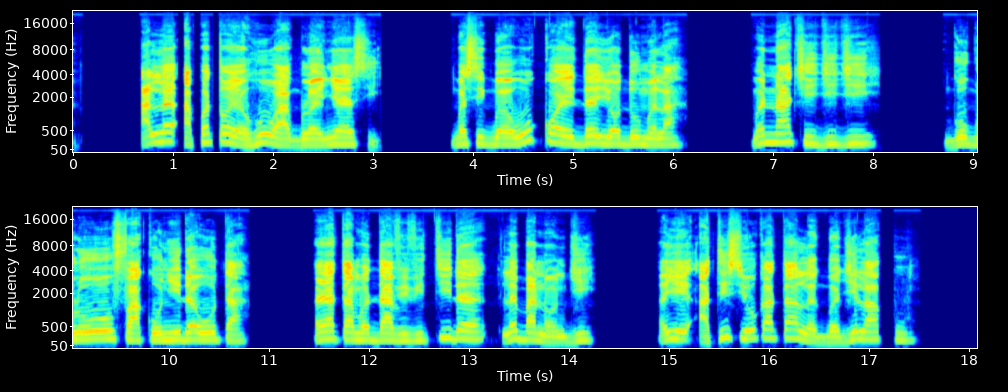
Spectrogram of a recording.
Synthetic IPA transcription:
a˨lɛ˦ʔa˨ɸɛ˦t̪ɔ˦je˨ɦo˦wa˨ɡ͡blɔ˨ɛ˨ɲɛ̃˦e˦sḭ˨ | ɡ͡bɛ˨si˨ɡ͡bɛ˨wo˦kɔ˦ɛ˨d̪ɛ˦jɔ˨d̪o˦mɛ̃˨la˦ | mɛ̃˦nã˦t͡ɕi˦d͡ʑi˦d͡ʑi˦ | ɡo˨ɡlo˨wo˦fa˨ko˨ɲĩ˦ɖɛ˦wo˦t̪a˦ | e˦ja˦t̪a˦mɛ̃˨d̪a˨vi˨vi˨t̪i˦ɖɛ˦le˦ba˦nɔ̃˨ŋd͡ʑi˦ | e˦jɛ˦ʔa˨t̪i˦si˨wo˦ka˦t̪ã˦lɛ˨ɡ͡bɛ˨d͡ʑi˦la˦k̚u˦

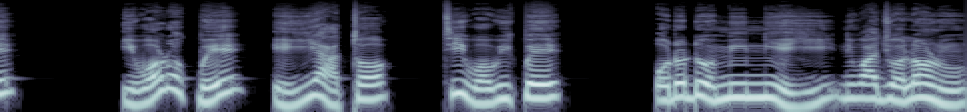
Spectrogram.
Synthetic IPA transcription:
i˨wɔ˨˦ɾɔ˦˨k͡pe˨˦e˨ji˨˦a˦˨tɔ˧ | ti˦˨wɔ˨˧wi˦k͡pe˦ | o˧do˦do˦˧mĩ˦nĩ˧e˨ji˨˦nĩ˦wa˦d͡ʒu˦ɔ˧lɔ˦ɾ̃ũ˧

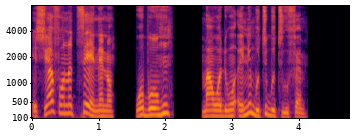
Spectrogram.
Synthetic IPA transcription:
e˨sɥa˦fʊ˦ɔ˦nʊ̃˦tʰɪ˦ɛ˨nɪ̃˦nʊ̃˦ | wɔ˨bo˨ɦũ˦ | mã˨wɔ˨dɪ˨wɔ̃˨ʔæ˨nĩ˦m˦bu˨tʰu˦bu˨tʰuː˨fɛ̃˦m

